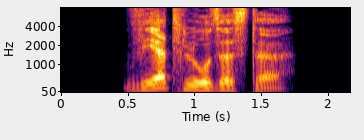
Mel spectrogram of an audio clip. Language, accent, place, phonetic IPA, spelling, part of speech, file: German, Germany, Berlin, [ˈveːɐ̯tˌloːzəstə], wertloseste, adjective, De-wertloseste.ogg
- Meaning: inflection of wertlos: 1. strong/mixed nominative/accusative feminine singular superlative degree 2. strong nominative/accusative plural superlative degree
